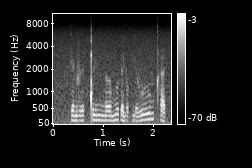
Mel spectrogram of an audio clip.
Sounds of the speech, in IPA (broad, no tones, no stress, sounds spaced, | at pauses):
k e ɳ v ʏː ǃ y nː ɤː m u ɗ ə j o k j ʏ v uː m qʰ i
